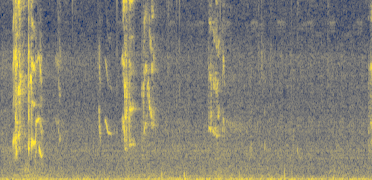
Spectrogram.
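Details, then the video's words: At meal time, caged African lovebirds eat holy basil and chirp: a quick cluster of shrill notes, then scattered softer chirps and light rustling. "Meal time | African Love birds | Eating Holy basil | chirping sound"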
